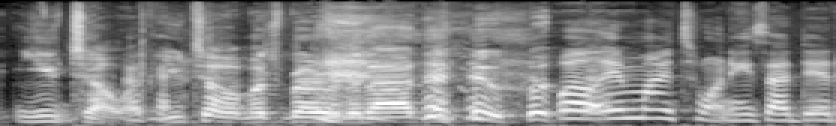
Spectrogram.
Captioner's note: laughs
